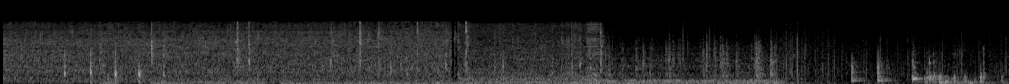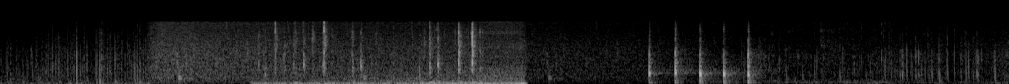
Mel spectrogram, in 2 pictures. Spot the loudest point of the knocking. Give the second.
17 s.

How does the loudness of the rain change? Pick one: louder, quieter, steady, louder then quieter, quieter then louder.
quieter.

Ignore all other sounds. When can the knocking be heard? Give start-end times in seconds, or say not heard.
0.7-1.7, 8.5-9.7, 16.6-17.7.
